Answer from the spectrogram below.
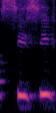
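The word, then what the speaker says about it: tsetse: इसके दो होस्ट होते हैं, ये एक्चुअली एक पैरासाइट है, ये इंसानों में भी रहती है, और सीसी फ्लाई, ये टीएससी मैंने लिखा है यहाँ पर, टी साइलेंट है, सीसी फ्लाई है, ये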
